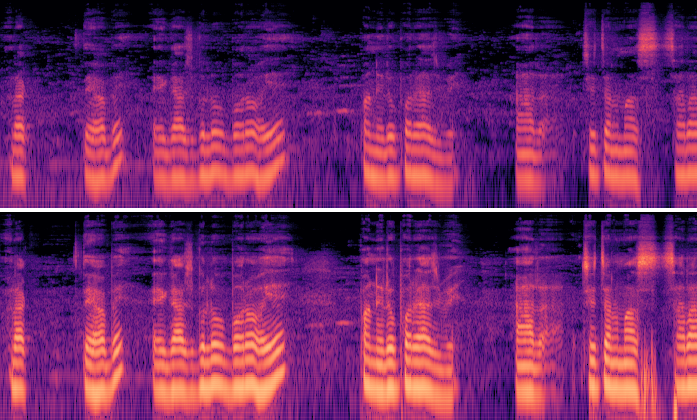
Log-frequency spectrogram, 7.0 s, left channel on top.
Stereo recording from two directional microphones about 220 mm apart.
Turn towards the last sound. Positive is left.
turn(degrees=-40)  # may be behind; listen again after turning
